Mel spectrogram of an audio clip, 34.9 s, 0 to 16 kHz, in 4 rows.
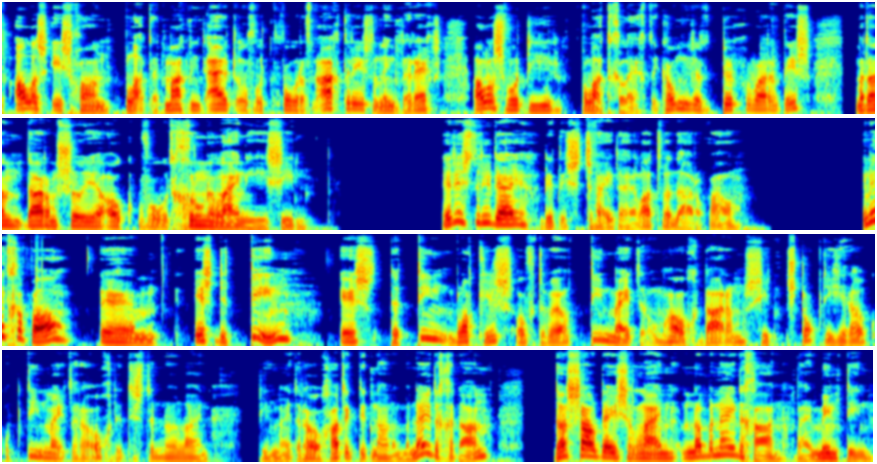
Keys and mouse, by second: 2.3 click, 3.1 click, 5.7 click, 6.3 click, 7.5 KP_1.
